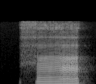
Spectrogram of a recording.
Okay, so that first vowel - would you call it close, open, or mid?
open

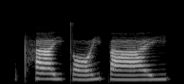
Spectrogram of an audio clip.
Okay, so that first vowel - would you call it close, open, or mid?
open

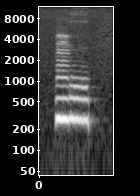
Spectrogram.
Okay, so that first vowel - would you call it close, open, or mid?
close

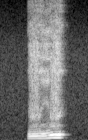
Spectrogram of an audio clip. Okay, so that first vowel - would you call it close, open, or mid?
close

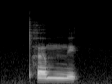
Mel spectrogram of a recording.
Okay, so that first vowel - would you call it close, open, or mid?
open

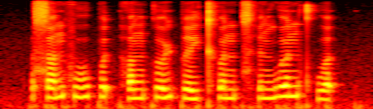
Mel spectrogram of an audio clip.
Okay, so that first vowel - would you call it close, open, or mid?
open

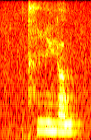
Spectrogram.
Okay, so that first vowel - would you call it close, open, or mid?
close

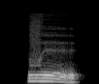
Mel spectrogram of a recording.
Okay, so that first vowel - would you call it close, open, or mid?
mid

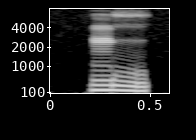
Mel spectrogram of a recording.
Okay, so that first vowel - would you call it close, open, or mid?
close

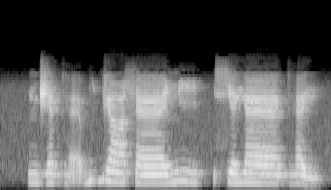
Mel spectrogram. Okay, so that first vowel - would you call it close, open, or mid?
open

